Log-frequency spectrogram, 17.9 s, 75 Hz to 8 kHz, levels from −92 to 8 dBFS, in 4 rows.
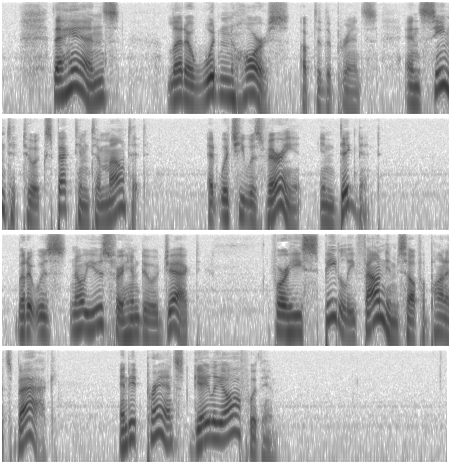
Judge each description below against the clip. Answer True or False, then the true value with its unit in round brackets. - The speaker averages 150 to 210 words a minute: True (160 wpm)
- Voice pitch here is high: False (135 Hz)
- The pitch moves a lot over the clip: True (8.3 semitones)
